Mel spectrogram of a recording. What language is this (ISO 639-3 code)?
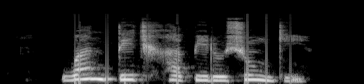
qux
